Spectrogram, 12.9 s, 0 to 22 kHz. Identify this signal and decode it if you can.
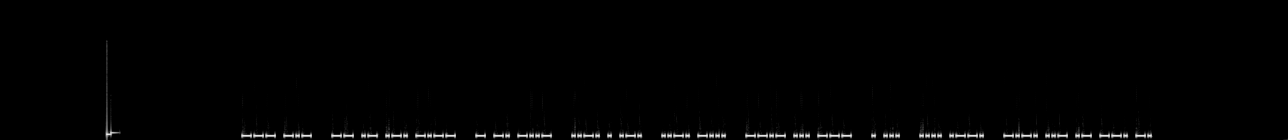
Morse code, heard as a keyed tone, about 40 wpm, 700 Hz. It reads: OK MARY TNX FER FB QSO ES HP CUAGN
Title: Practice QSO - Exchange 4 - Ending - 40wpm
